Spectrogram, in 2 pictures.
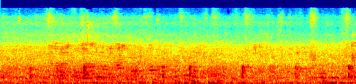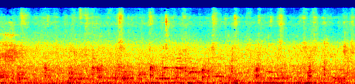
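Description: People chatter in the distance.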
